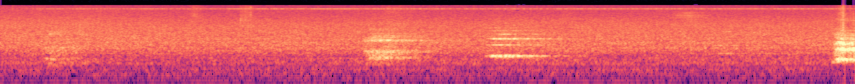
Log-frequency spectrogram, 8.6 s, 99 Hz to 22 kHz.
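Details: Dog at The Barking Lot, RI, recorded 1-20-14, giving a few scattered barks. They are fainter and spaced out, near the middle and the end, over constant background hiss.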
